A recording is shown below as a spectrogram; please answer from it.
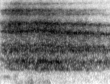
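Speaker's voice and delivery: long, soft breathy exhale; long sigh. Real, not acted. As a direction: let out a slow, quiet breath. Breathes out while teaching.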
